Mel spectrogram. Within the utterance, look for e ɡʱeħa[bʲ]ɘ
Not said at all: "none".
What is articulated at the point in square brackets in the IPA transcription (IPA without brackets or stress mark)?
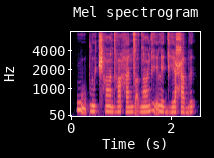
b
